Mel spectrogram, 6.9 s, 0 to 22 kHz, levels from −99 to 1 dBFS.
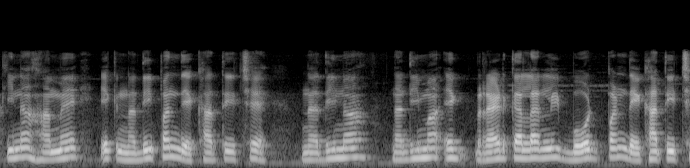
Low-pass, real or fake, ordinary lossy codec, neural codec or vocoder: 7.2 kHz; real; none; none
